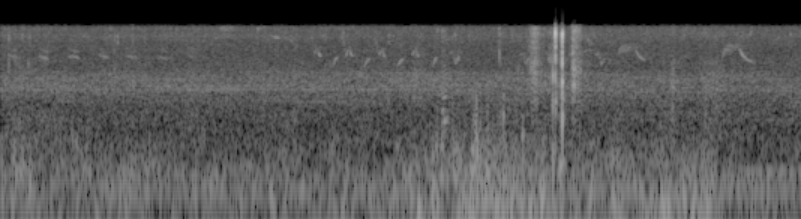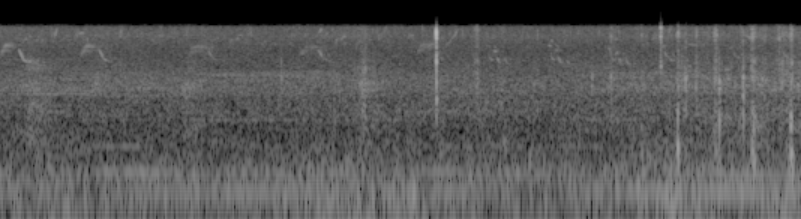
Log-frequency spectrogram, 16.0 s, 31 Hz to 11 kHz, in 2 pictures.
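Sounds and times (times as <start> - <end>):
wind rumble on microphone: 0.0 - 16.0
horse hoofbeats on gravel: 12.8 - 16.0.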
